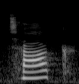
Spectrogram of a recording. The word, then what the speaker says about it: chalk: a pronúncia de talk, chalk, calm. Nessas três palavras nós não pronunciamos a letra L. Talk, talk, significa falar, conversar. Chalk, chalk, significa giz, de escrever na lousa ou num quadro negro.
